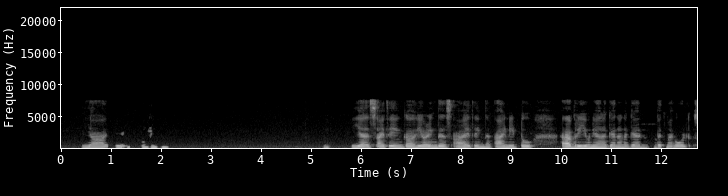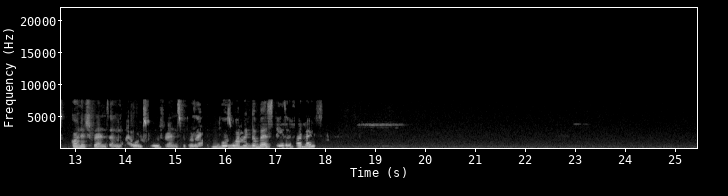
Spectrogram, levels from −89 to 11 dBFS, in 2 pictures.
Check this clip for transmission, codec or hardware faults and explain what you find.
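Two related faults cluster between about 13.7 and 17.9 s of the speech, both from the call's echo handling.

Speech suppressed in double talk: the talker's level dips briefly at 13.66–13.72 s, then drops hard at 13.89–14.87 s, 15.25–16.42 s and 16.95–17.93 s. The deepest cut is about 35 dB, near-silence, in the middle span, and about 20 dB in the others. The likely cause is the echo canceller, unable to tell the talker from loudspeaker echo while both sides spoke, clamping down on everything.

Other side's voice leaking through: faint scraps of a second voice appear at 13.93–13.97 s, 15.95–16.01 s and 17.71–17.82 s. They sit well below the talker, about 20 to 30 dB down, and are short. They likely come from loudspeaker playback reaching the microphone and escaping cancellation, landing inside the suppressed stretches. The call's normal microphone processing is audible in the band limit, with nothing above 8 kHz.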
